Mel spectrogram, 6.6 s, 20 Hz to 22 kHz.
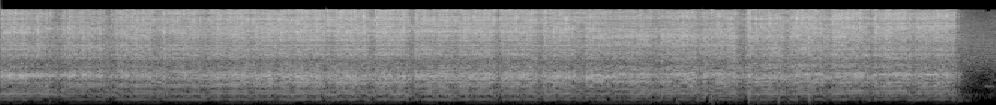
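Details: MSI GP66 Leopard laptop (RTX 3070) right fan: high-pitched grinding whir with rough fluttering edge, steady until abrupt cutoff; fan jams, loud after weeks of use; owner suspects faulty fan or loose weak blades.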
